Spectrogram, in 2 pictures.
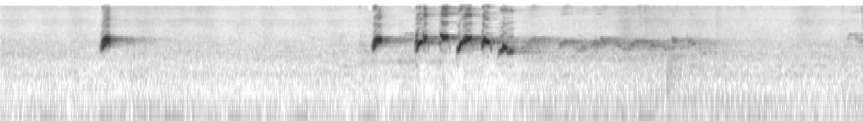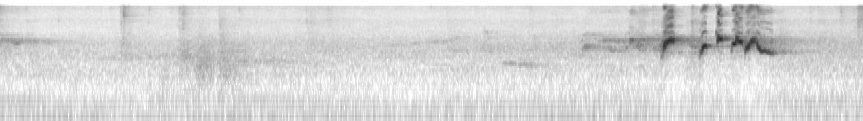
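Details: Red-whiskered bulbul singing the lak wai master song style: a single sharp note, then a bright phrase of five quick liquid whistles, a long quiet gap, and the same phrase repeated.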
